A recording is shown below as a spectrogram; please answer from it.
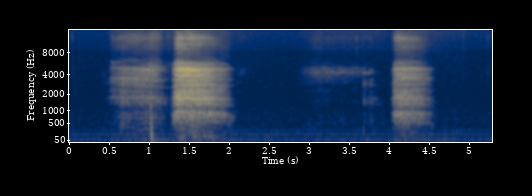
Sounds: Sigh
